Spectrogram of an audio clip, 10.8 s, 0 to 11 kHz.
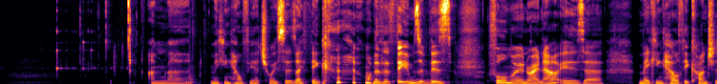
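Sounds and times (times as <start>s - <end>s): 
glasses of tomato juice clinking in a toast: 0.8s - 2.1s
speech: 2.2s - 10.7s.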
